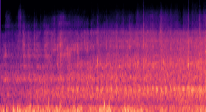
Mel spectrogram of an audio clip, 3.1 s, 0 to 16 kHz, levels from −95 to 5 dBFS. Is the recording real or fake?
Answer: fake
